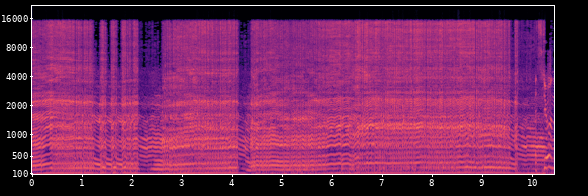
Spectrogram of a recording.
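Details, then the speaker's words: 1986 Kawasaki KX125 two-stroke dirt bike on its first ride, after the engine mounts were tightened; revs waver and drop out with a blubbery note, running poorly. The owner suspects a fouled plug or a small gas cap vent. "same thing so running like crap i don't know why it's like i fold the plug or something already"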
